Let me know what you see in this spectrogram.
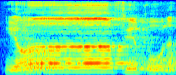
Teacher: ينفقون نون ساکن کے بعد فا آنے کی وجہ سے اخوا ہے، نون کی آواز چھپائیں گے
